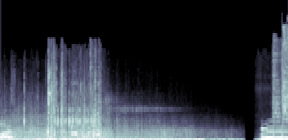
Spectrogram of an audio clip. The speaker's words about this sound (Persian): آیا او برای ساخت اوپنهایمر دست به یک انفجار واقعی زده؟ چیزی شبیه به یک انفجار هسته‌ای؟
